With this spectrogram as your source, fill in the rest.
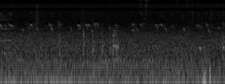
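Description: Small chicks peep in quick, high chirps.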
